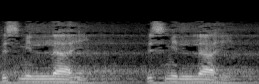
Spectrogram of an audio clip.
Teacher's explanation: النحويون الآن عندما يكون لفظ الجلالة ما قبله مضموم أو مفتوح يقولون الله وهو الله، أما إذا كان ما قبله مكسورا فإنهم يرققونه كما في البسملة هنا بسم الله بسم الله، فيذهب التغليظ الذي في اللام في قوله الله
